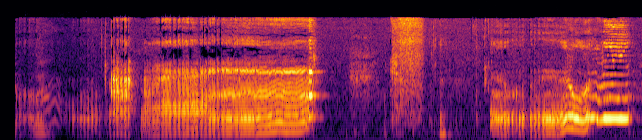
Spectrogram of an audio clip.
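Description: A Pomeranian puppy makes odd wavering growls and whining yips, rising and falling in pitch.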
